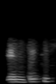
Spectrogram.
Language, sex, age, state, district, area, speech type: Telugu, female, 18-30, Telangana, Ranga Reddy, rural, conversation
